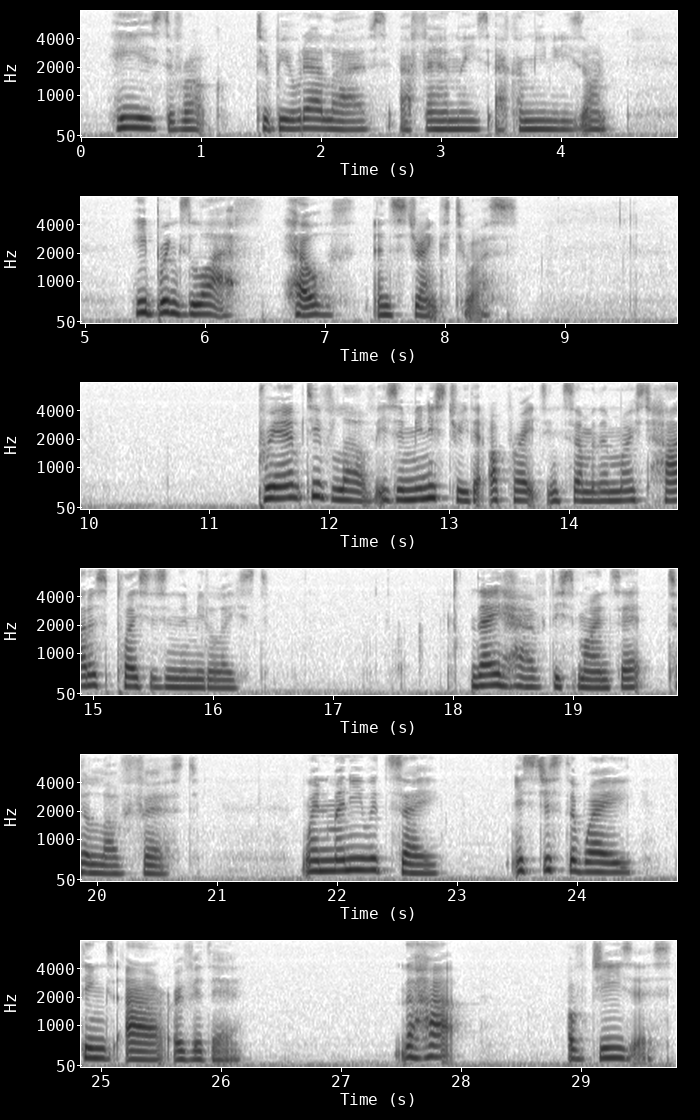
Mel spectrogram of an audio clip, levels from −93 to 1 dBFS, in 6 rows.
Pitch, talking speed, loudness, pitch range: 210 Hz, 125 wpm, -24 LUFS, 190-230 Hz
